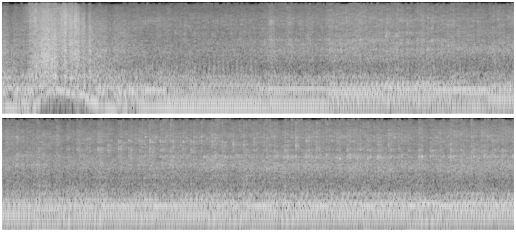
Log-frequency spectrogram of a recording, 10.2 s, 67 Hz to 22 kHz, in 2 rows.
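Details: Suzuki Hayabusa GSX1300R four-cylinder after a wreck, two new main injectors fitted, no exhaust; loud open-pipe blips then even steady idle, every cylinder firing; normal idle and revs.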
